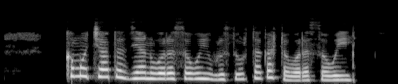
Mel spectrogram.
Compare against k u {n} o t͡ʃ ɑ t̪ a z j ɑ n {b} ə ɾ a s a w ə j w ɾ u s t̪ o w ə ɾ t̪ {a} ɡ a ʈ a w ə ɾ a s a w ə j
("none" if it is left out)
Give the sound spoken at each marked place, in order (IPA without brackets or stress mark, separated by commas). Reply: m, w, a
